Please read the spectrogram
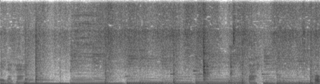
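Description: A hand in a plastic food glove working shredded chicken breast and mango strips together in a stainless steel bowl: crinkling of the glove and a wet, rustling stir of the food, with a few sharper crinkles.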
